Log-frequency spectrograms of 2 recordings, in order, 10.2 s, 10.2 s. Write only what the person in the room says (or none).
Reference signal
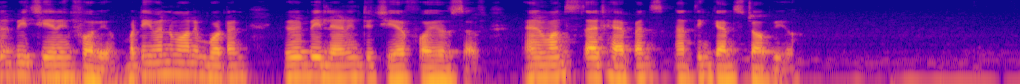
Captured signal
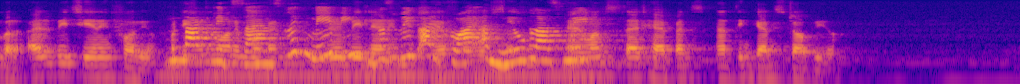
That makes sense. Like maybe this week I'll try a new classmate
